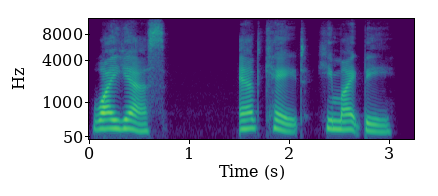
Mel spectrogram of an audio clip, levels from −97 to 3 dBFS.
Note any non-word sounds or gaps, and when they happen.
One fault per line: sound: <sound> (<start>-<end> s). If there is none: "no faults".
no faults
